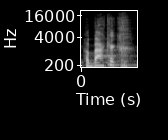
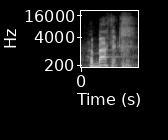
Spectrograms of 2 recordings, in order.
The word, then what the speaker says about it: Habakkuk: Now, to pronounce his name, it's it's almost like you know how a cat gets a furball in their throat. That that's kind of you got to have that sound to it. Okay. Habach.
